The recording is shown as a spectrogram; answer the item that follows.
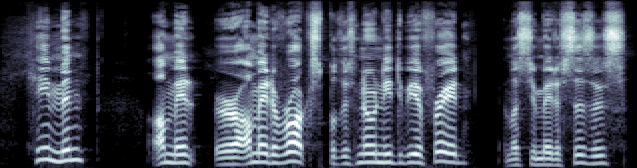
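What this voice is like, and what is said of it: Put-on New Zealand accent, character voice. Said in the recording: “my Kiwi accent is awful ... New Zealand impression ... That was better.”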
